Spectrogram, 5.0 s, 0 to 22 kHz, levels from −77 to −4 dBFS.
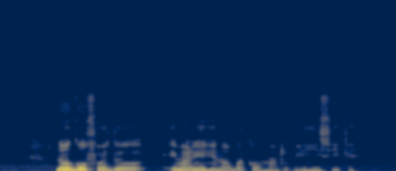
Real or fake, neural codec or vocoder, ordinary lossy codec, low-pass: real; none; none; 9.9 kHz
